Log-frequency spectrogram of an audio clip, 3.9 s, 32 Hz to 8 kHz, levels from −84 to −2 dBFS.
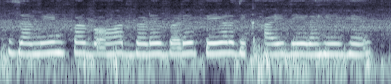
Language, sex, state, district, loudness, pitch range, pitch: Hindi, female, Uttar Pradesh, Lucknow, -13 LUFS, 230-245 Hz, 235 Hz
